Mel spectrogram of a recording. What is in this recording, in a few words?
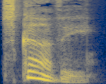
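"scurvy", English, British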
